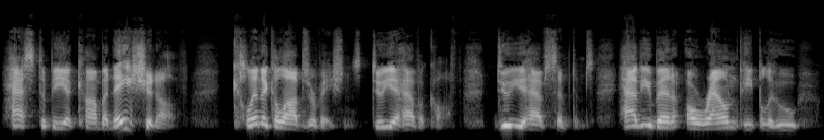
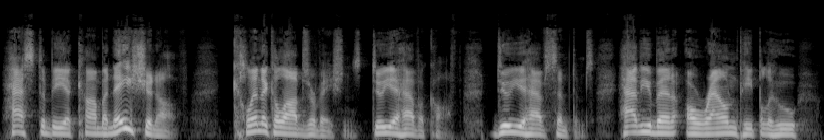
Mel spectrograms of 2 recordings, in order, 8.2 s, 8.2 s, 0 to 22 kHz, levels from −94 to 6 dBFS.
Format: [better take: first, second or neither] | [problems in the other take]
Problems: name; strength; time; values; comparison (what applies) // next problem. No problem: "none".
second | thin; very; fading below 300 Hz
